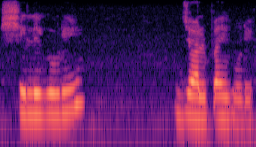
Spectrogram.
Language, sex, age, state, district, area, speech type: Bengali, female, 18-30, West Bengal, Howrah, urban, spontaneous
